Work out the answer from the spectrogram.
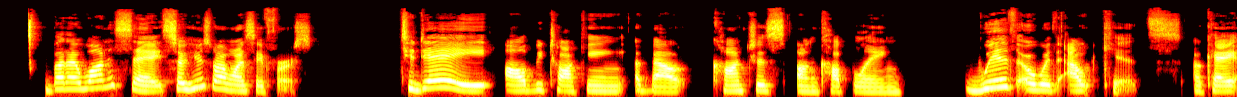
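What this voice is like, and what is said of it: Slightly hoarse, throaty voice. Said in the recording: “I have a little frog in my throat”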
